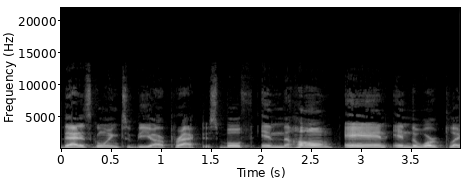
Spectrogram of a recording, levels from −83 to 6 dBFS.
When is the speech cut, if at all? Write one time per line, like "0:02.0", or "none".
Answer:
0:02.7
